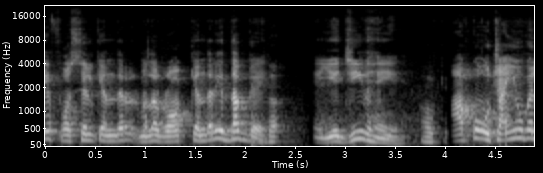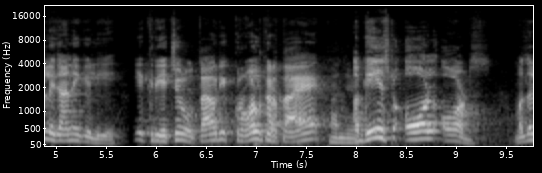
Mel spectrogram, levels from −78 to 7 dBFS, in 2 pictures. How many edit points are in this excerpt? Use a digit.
3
